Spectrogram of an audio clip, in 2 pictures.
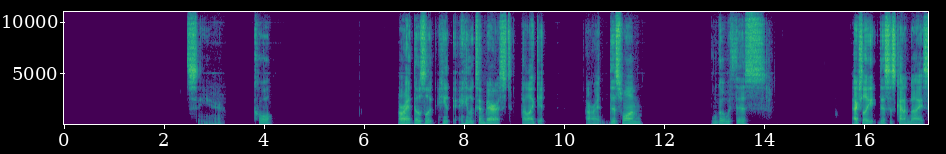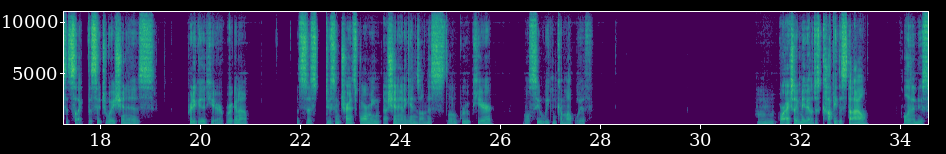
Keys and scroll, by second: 7.9 space, 13.9 super+c, 14.1 super+v, 18.9 super+z, 32.5 super+c.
